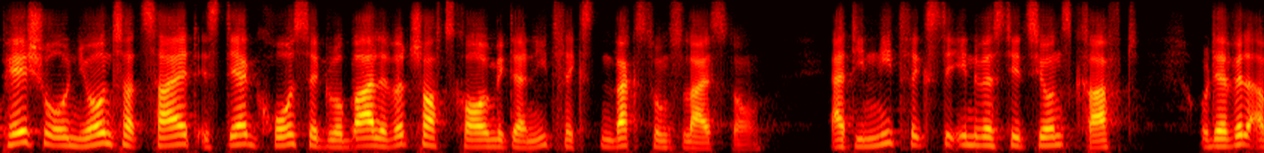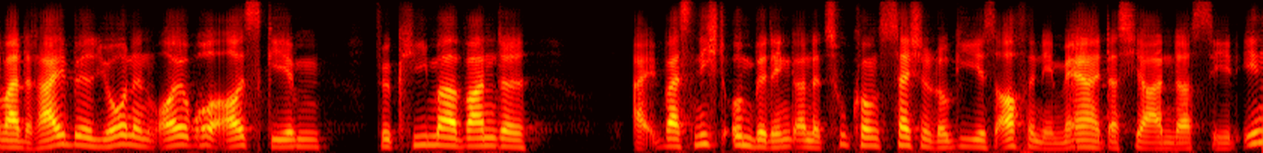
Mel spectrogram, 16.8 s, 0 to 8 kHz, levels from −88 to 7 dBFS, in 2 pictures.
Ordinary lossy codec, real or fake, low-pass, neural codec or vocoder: none; fake; none; codec, 16 kHz, 0.3 kbps, FocalCodec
